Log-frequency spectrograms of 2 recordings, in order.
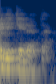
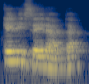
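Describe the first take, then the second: First: "liquerata" with K where S belongs; hard K in "liquerata"; C wrongly as K. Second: "¿Qué licerata?" said as "keliserata"; slow "licerata", C as S. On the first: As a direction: say "liquerata" with the mistaken K sound. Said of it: "No es que liquerata". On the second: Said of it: "se pronuncia como S". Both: Shown as a demonstration.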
